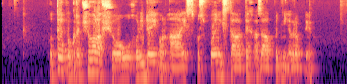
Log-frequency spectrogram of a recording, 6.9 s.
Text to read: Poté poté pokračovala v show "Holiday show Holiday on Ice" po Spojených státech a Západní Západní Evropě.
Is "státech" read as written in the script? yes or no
yes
